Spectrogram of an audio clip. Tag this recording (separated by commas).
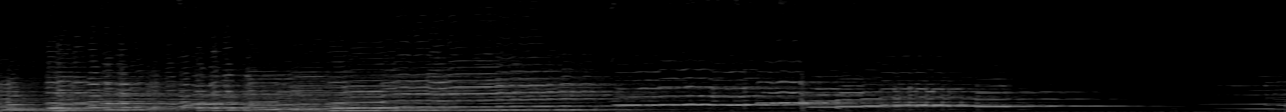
Musical instrument, Violin, Music, Flute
